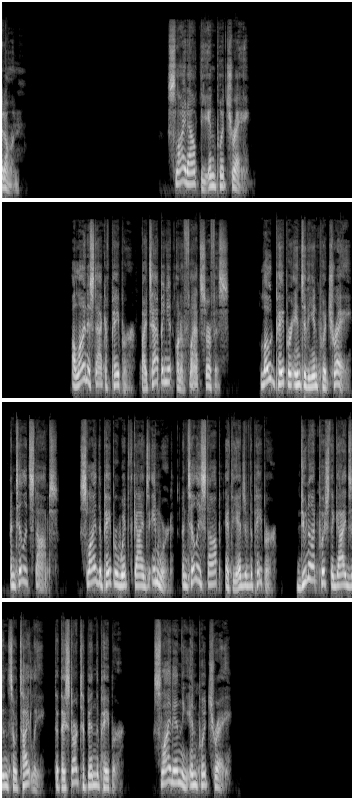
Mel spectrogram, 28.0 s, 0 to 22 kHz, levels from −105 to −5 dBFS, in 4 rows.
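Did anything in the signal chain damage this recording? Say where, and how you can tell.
No, nothing along the chain left a mark I can hear, so there's no stage to point to here.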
